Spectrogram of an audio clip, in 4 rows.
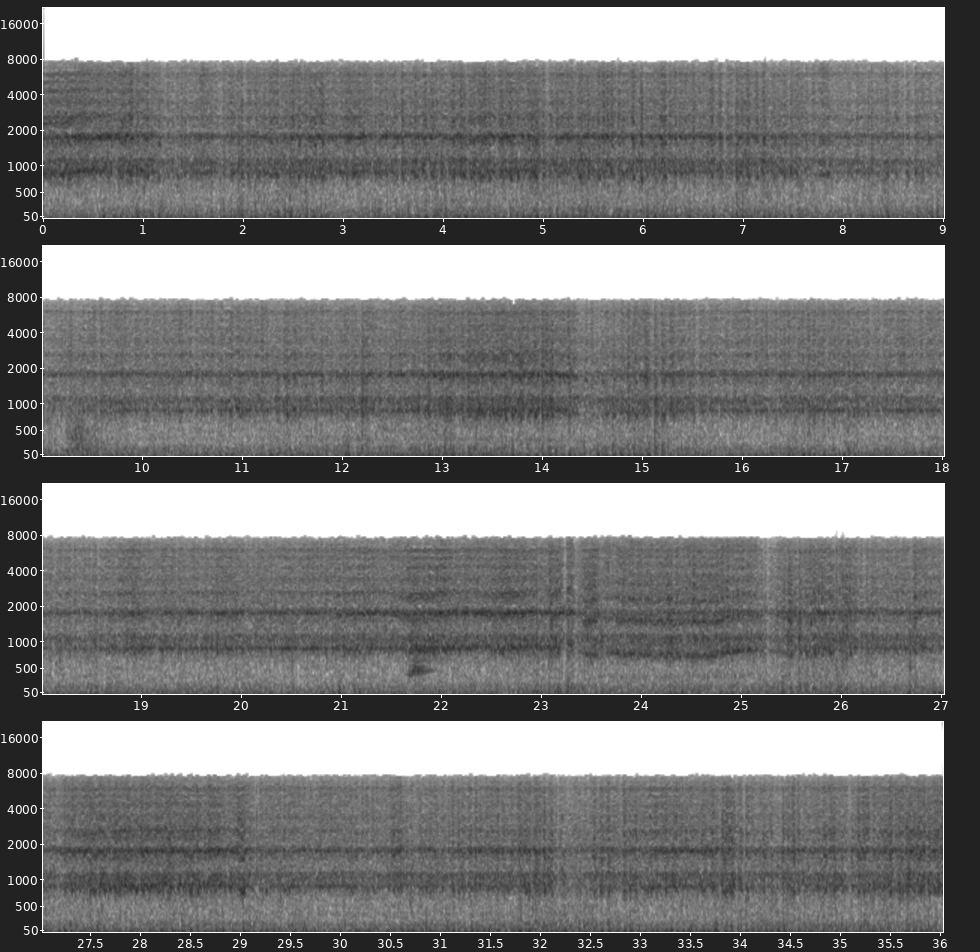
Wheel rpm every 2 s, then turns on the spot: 230, 230, 230, 230, 230, 230, 230, 230, 230, 230, 230, 220, 220, 230, 220, 230, 230, 230.
none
